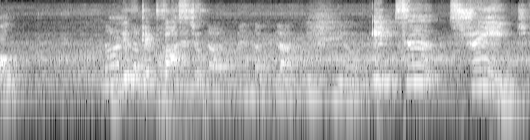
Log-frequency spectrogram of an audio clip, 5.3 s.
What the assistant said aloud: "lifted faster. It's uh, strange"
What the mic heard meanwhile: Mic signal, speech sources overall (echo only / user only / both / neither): both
